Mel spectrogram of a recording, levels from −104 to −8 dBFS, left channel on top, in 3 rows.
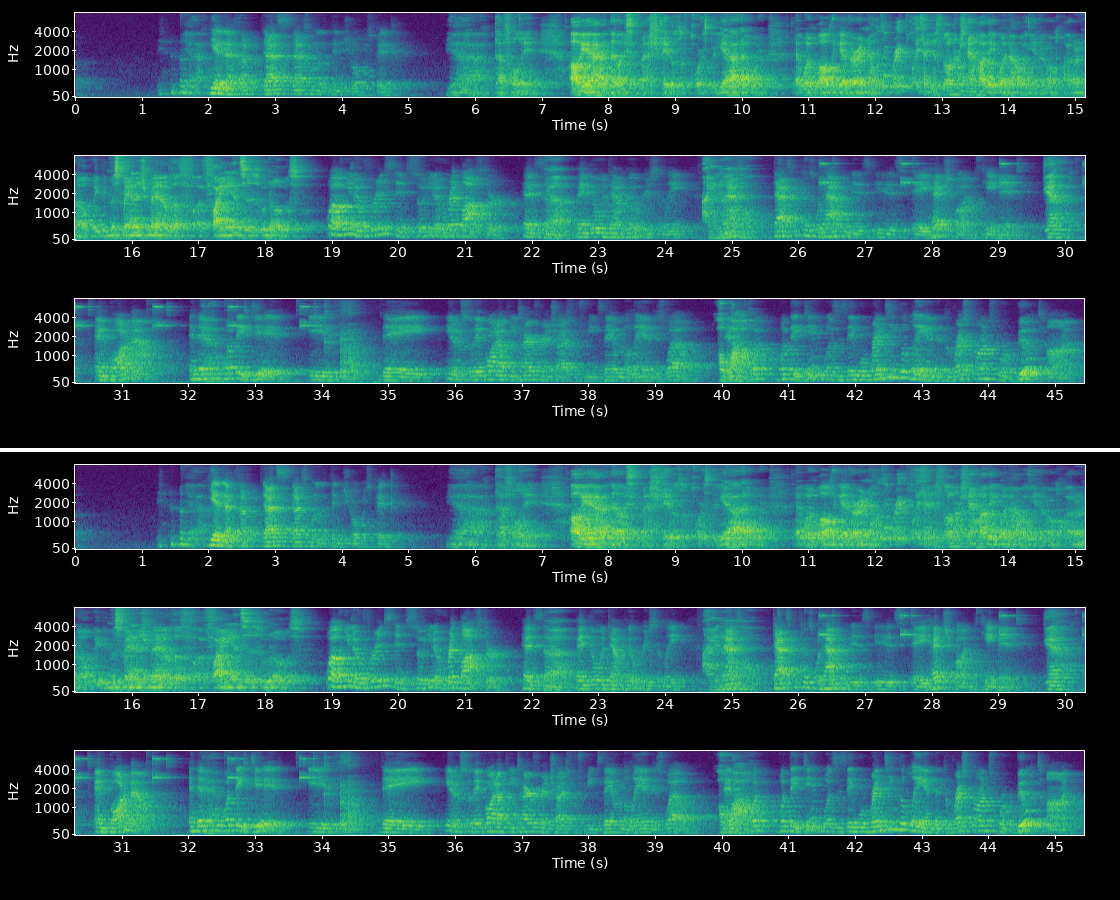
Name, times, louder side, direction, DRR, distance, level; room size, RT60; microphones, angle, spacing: voice 1, 2.0-4.6 18.9-21.5 21.9-24.2 24.7-25.1 25.6-29.3 30.6-31.4 32.0-33.4 33.8-34.4 34.8-35.5 35.8-39.5 40.0-40.5 40.8-45.2, right 2 dB, 80° right, -3 dB, 0.8 m, -29 dB
voice 2, 5.6-18.5 22.2-22.5 24.6-25.3 29.7-30.1 32.2-32.4 39.9-40.5, left 2 dB, 55° left, 0 dB, 0.6 m, -25 dB
sound 1, 24.5-24.6 24.8-25.0 26.0-26.5 27.5-27.7 28.2-28.3 28.7-28.8 29.0-29.3 30.1-30.5 31.4-31.7 32.5-32.8 33.5-34.8, equal, 30° right, 0.7 m, -32 dB
4.0 x 2.1 x 2.7 m, 1.5 s
head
